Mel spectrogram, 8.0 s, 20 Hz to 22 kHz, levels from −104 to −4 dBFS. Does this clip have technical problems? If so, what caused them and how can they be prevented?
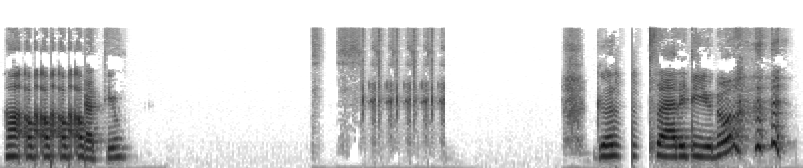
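Yes. Repeated buffer at 0.34–0.85, 2.39–3.07, 3.76–4.44, 5.12–5.29 and 6.32–6.49 s: new audio arrived late, so one 171 ms chunk, fitting an 8192-sample buffer, replays one to four extra times as a hard-edged stutter. Deeper buffering or higher audio-thread priority prevents it.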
